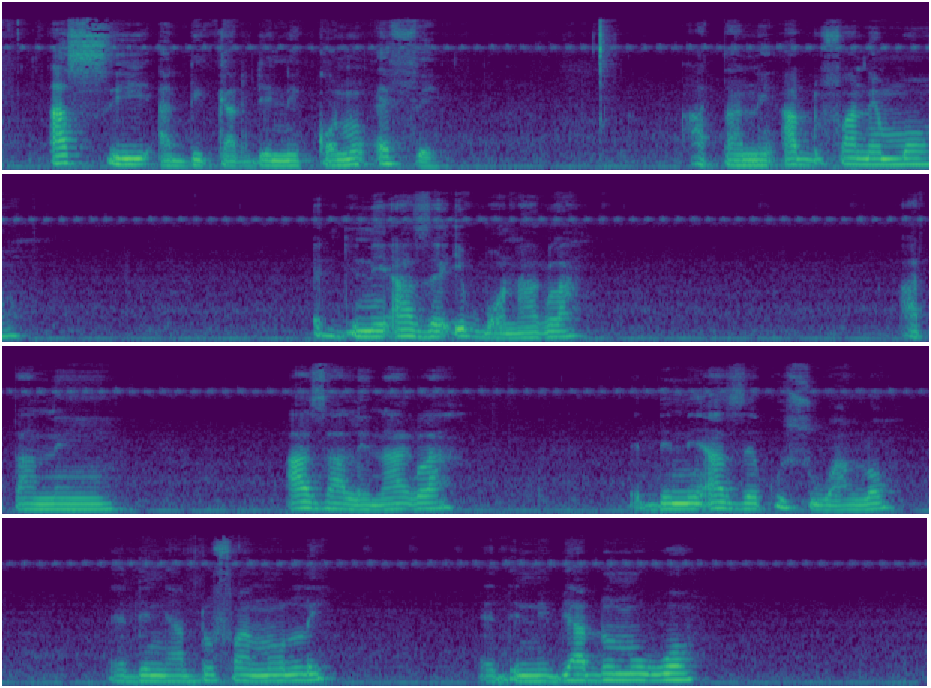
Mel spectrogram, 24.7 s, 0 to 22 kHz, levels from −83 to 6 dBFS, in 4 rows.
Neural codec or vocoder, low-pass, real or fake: none; 14.4 kHz; real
